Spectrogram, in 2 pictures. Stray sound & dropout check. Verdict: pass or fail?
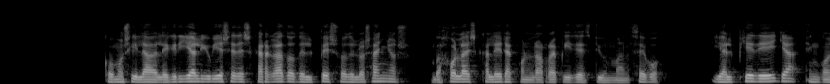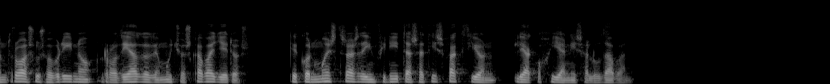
pass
